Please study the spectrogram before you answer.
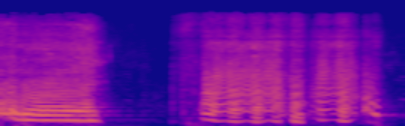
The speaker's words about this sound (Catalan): Què? Que la vaca es va tirar un pet i el pobre galifardeu va sortir desesperat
